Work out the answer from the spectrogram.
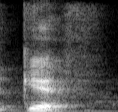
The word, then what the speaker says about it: GIF: do but it's sure also it's a soft g it's a gif we're not scandinavian we're not gonna say good oh but the person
